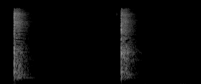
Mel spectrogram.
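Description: Two sharp hand claps about a second apart, keeping a steady beat.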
